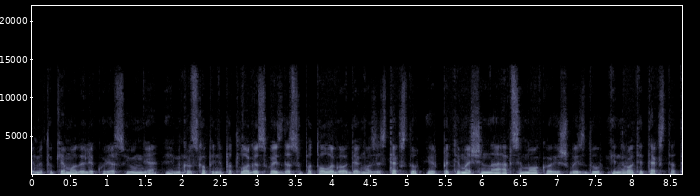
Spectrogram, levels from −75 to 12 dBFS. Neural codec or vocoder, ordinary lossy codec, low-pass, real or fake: vocoder, 44.1 kHz, 128 mel bands every 256 samples, BigVGAN v2; AAC, 48 kbps; 14.4 kHz; fake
